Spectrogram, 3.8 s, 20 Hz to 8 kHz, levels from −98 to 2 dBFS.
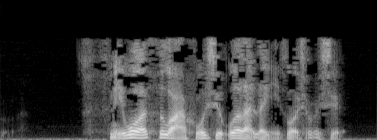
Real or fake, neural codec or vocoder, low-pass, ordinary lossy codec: fake; autoencoder, 22.05 kHz, a latent of 192 numbers a frame, VITS, trained on many speakers; 7.2 kHz; MP3, 24 kbps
